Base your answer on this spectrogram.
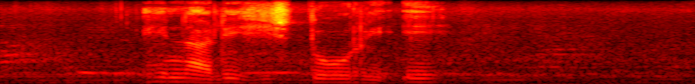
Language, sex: Southern Sotho, male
